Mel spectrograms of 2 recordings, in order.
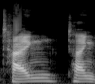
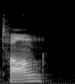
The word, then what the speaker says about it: Tang: Now, word has been going around among demons about I've been saying, like, Tang Dynasty and Tang Monk for this entire podcast. I think it's actually meant to be pronounced more like Tong.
